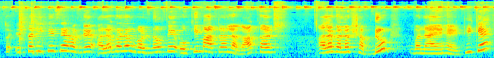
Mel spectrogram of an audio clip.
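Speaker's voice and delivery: usual speaking voice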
